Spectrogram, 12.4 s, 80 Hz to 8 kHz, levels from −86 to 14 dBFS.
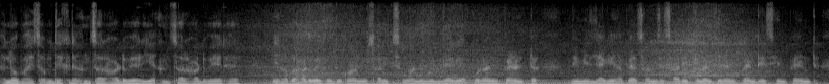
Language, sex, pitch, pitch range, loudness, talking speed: Maithili, male, 120 Hz, 115-125 Hz, -27 LUFS, 170 wpm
